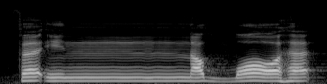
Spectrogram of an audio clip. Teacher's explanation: فإن فاء فإن الله، اینجا نون مشدد غنه میشه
